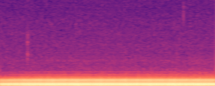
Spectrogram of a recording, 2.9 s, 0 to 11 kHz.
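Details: Ferguson TX90 TV/monitor before repair: a steady loud low-pitched buzzing hum, unchangeable by the volume control, with a hum bar on screen. The 12 V regulator was outputting 16 V; replacing it removed the hum.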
